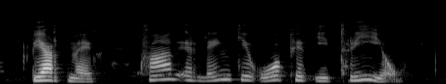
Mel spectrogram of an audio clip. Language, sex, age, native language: Icelandic, female, 60-69, Icelandic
